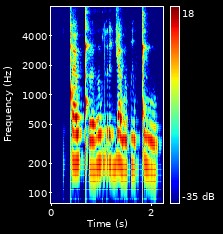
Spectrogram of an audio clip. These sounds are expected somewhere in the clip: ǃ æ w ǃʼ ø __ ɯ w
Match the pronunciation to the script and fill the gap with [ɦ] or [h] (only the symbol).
ɦ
